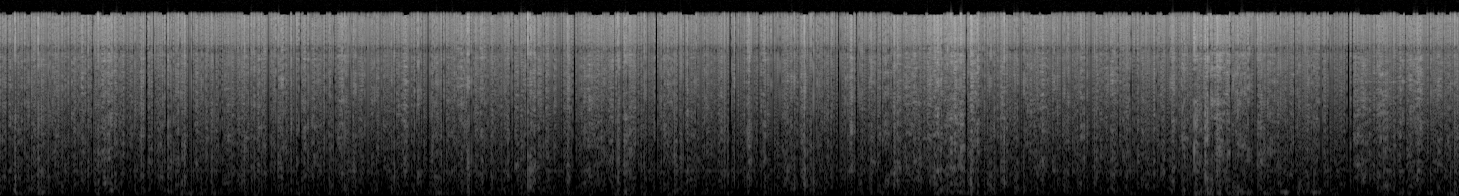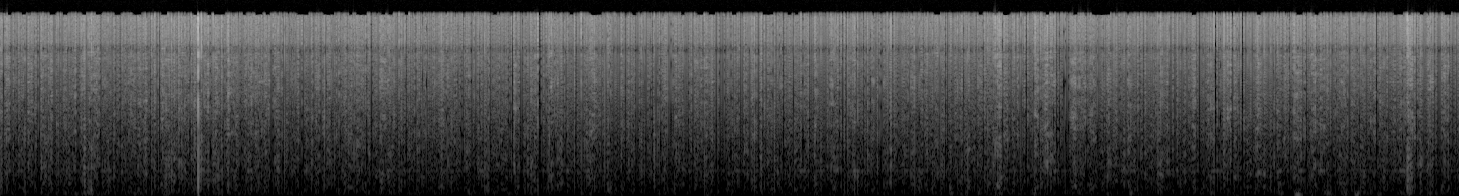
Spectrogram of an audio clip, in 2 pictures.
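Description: Faint steady hiss with scattered small clicks, and one sharper click a little past the middle.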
